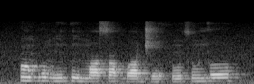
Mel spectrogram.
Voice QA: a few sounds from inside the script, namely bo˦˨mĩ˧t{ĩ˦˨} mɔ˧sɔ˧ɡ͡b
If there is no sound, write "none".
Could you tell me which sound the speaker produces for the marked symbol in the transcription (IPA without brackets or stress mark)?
ĩ˨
